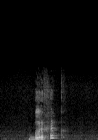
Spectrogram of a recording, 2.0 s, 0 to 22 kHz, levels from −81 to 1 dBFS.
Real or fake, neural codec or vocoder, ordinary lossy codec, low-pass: fake; codec, 24 kHz, 1 kbps, SNAC; none; none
